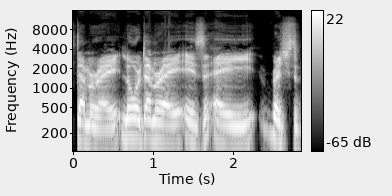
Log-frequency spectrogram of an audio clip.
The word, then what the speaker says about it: Dameret: uh you are interviewing Laura de deay is that how you pronounce her name well I was unsure as well but no it's Demay Laura Demay is a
